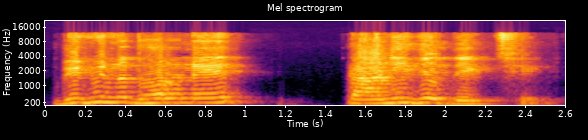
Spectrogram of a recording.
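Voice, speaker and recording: Slow, high-voiced man teaching scripture. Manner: asks questions and answers them himself; chants Sanskrit verses in a slow sung tone. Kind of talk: scripture class with chanted verses.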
